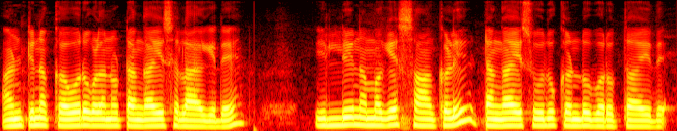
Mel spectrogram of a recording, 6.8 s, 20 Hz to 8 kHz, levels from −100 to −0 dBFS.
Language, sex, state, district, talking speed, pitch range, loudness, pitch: Kannada, male, Karnataka, Bidar, 90 wpm, 145-160 Hz, -13 LUFS, 155 Hz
